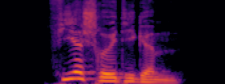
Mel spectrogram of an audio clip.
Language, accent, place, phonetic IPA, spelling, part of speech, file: German, Germany, Berlin, [ˈfiːɐ̯ˌʃʁøːtɪɡəm], vierschrötigem, adjective, De-vierschrötigem.ogg
- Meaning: strong dative masculine/neuter singular of vierschrötig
